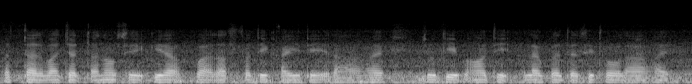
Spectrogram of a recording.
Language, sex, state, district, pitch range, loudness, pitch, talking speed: Hindi, male, Chhattisgarh, Raipur, 100-105 Hz, -17 LUFS, 105 Hz, 120 wpm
